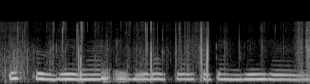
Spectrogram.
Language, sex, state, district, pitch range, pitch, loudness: Hindi, female, Bihar, Patna, 230-245 Hz, 235 Hz, -22 LUFS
